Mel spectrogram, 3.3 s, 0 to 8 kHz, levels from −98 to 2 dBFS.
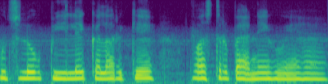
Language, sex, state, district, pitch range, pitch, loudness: Hindi, female, Uttar Pradesh, Lucknow, 205-220 Hz, 210 Hz, -13 LUFS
